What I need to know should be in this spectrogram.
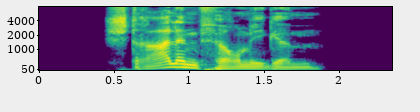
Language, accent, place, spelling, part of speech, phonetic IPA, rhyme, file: German, Germany, Berlin, strahlenförmigem, adjective, [ˈʃtʁaːlənˌfœʁmɪɡəm], -aːlənfœʁmɪɡəm, De-strahlenförmigem.ogg
- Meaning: strong dative masculine/neuter singular of strahlenförmig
